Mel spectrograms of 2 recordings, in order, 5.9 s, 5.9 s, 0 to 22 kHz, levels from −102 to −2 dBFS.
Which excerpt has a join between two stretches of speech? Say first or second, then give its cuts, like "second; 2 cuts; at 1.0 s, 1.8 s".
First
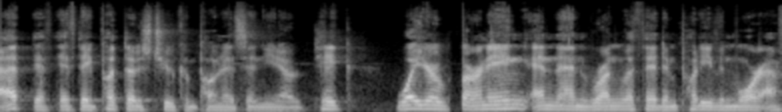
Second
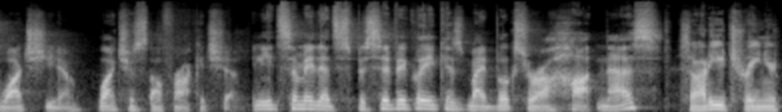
second; 2 cuts; at 1.9 s, 4.9 s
